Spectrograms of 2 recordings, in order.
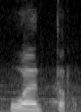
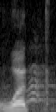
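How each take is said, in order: First: The word ends with an audible r sound. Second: The word ends on t with no r. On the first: The speaker calls it right. "Jadi ro-nya terasa" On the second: The speaker calls it wrong. "jangan wat, bukan ya"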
